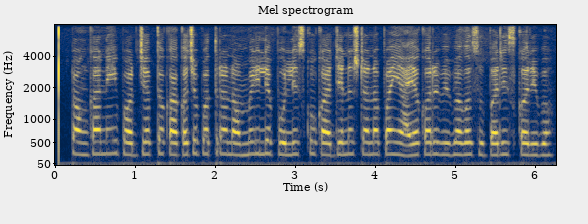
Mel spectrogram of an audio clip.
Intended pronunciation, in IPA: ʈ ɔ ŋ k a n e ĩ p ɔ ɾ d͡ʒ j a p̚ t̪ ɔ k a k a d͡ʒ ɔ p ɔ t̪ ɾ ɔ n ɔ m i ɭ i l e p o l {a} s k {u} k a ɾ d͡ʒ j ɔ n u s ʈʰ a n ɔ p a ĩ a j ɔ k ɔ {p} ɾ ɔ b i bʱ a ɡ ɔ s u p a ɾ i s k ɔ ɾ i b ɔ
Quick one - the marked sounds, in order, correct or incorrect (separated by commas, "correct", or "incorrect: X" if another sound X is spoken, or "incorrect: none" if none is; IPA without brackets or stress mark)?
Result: incorrect: i, correct, incorrect: none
